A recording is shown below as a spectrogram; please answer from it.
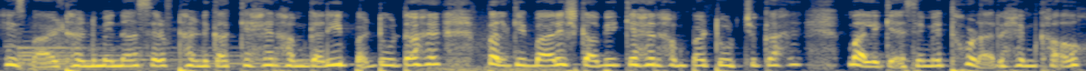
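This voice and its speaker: A woman's voice: a little high, moderate pace, dark tone, husky. A woman playing poor, caring family women in a Hindi cartoon story, earnest and pleading. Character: poor, pleading, caring mother-in-law and daughter-in-law.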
